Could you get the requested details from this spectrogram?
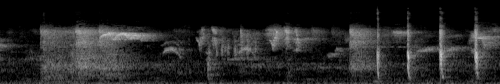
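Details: Chinese hwamei song of bright, varied whistled notes with a quieter warbling middle section. Several sharp dry clicks sound near the end.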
